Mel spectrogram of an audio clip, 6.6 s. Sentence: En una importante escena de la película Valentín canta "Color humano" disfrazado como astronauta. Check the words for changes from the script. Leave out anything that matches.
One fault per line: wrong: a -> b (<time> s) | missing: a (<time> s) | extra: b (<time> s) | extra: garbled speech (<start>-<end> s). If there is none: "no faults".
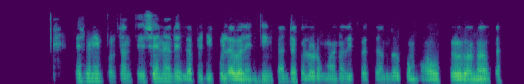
no faults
